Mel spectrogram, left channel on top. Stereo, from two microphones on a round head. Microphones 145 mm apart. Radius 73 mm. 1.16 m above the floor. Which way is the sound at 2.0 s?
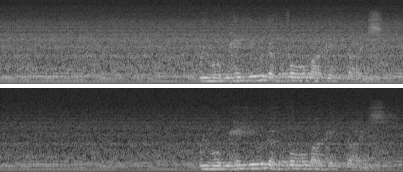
80° left.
